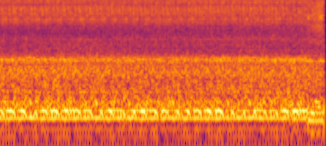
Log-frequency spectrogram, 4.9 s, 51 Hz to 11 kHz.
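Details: Chevrolet Corvette with a P0300 code; an in-cylinder test showed the injectors firing at the wrong time. Low idle rumble with an uneven, stumbling beat while the injector current is checked with an amp clamp; the injector waveform looks good at about 60 V peak. Cam/crank correlation is off by one tooth.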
